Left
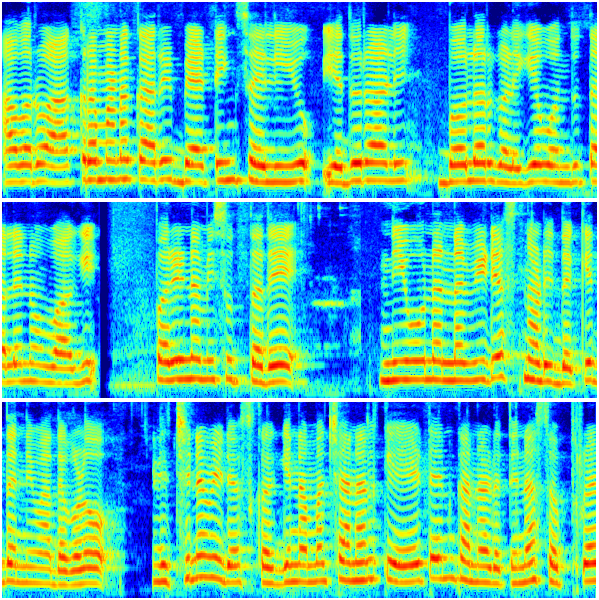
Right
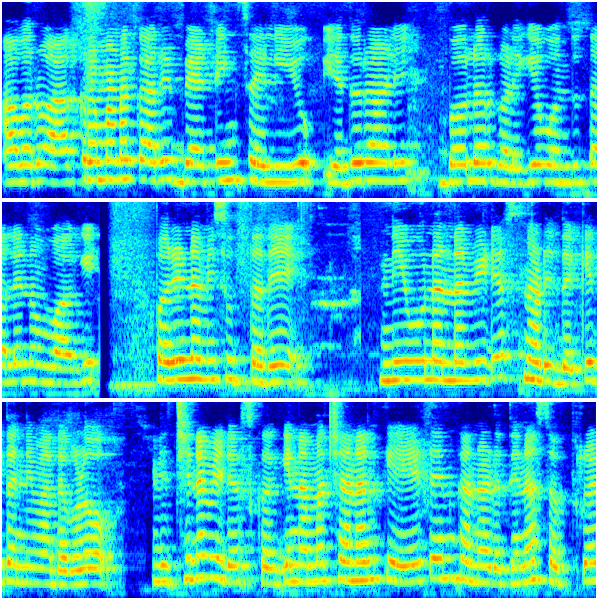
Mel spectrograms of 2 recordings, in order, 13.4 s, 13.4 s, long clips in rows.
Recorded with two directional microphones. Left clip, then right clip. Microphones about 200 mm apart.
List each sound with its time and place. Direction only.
0.0 s a woman's voice: 40° left (ahead or behind)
